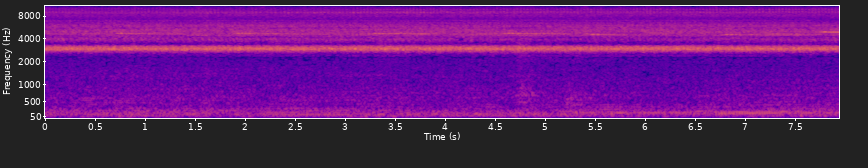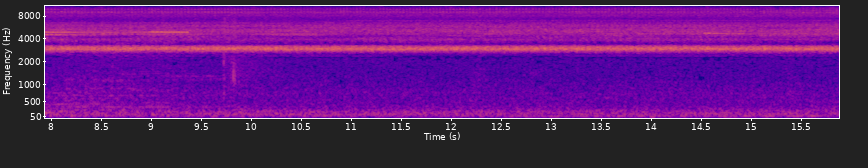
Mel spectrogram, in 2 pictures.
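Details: Grass insects in full song for a meditation recording, a long steady high chorus with a piercing pure tone and shimmering overtones, a faint low murmur midway and a short sharp click near the middle, otherwise unchanging.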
